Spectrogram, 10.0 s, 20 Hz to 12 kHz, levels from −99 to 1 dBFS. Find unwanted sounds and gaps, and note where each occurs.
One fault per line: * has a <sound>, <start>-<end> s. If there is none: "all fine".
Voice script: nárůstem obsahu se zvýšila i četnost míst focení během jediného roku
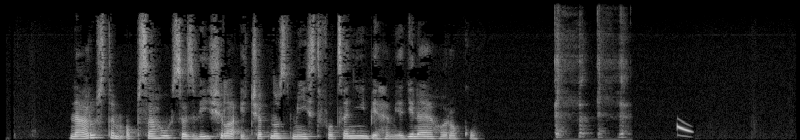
* has a cough, 6.9-7.9 s
* has a chirp, 8.5-8.7 s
